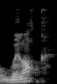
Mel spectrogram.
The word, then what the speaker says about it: Willock: is sh and there Joe willick is Joe Willock um which is which is odd I think everyone pronounces it willick but never mind um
